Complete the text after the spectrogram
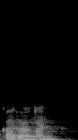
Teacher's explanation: Dibentuk dengan menempelkan belakang lidah pada langit-langit lunak dan udara kemudian dilepas melalui hidung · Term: nasal velar bersuara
